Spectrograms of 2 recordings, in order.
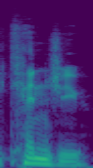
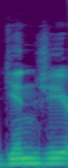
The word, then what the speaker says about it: Kenji: Yeah, and I was mispronouncing it Genji earlier. In my head, I remembered a G, but it's with a K.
